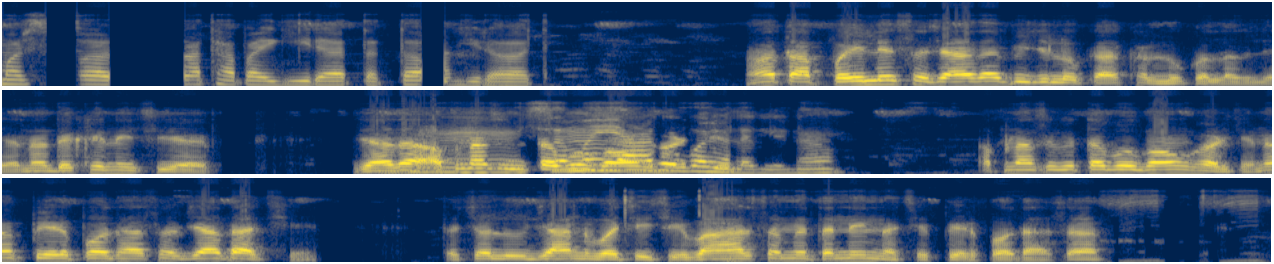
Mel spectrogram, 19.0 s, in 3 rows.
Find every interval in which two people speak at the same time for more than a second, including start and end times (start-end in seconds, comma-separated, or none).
8.2-9.9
